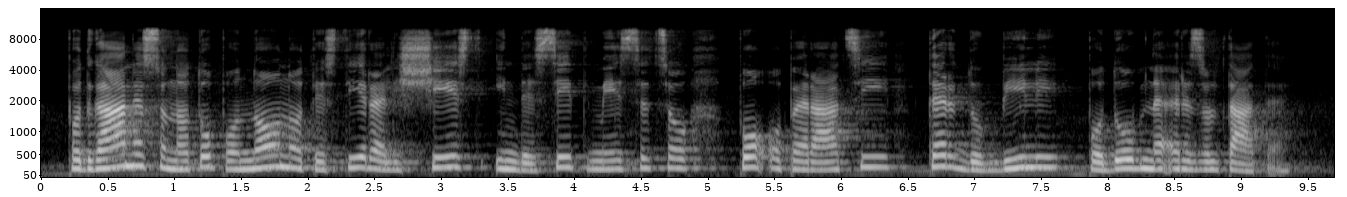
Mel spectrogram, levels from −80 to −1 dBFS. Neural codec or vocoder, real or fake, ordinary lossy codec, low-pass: none; real; none; 9.9 kHz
